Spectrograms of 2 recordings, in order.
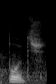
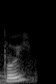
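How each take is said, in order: First: The name is said with Catalan pronunciation. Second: The name is said with local Spanish pronunciation. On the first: This is how it is said in the original language. "en catalán se pronuncia Puig" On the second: This is how people here say it. "todo el mundo aquí dice Puig"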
